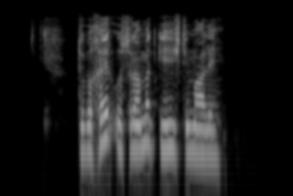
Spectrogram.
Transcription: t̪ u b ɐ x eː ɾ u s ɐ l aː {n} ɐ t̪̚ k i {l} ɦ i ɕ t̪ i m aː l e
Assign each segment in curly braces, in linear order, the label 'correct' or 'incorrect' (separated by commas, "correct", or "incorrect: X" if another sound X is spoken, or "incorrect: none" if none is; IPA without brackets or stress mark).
incorrect: m, incorrect: none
